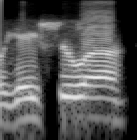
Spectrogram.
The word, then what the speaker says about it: Yeshua: So I made an issue some months ago of how Messianics pronounced Jesus' name, and that was incorrect. You know, Yeshua is fine.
